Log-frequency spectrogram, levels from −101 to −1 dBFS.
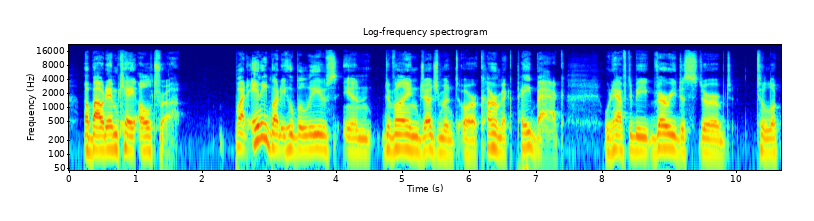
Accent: American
